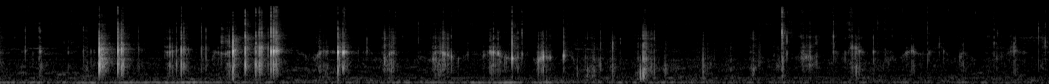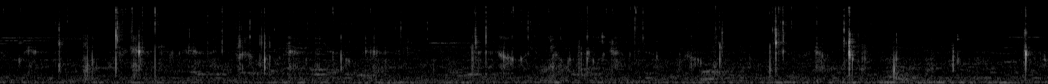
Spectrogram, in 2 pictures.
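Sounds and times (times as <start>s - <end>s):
crackling bites and snaps: 0.0s - 20.9s
crunching and chewing: 0.0s - 20.9s.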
